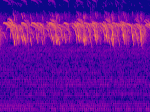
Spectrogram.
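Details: Young chickens cheeping together, a run of bright high chirps each sliding downward, overlapping in a lively, continuous flock chatter above a low steady hum.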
